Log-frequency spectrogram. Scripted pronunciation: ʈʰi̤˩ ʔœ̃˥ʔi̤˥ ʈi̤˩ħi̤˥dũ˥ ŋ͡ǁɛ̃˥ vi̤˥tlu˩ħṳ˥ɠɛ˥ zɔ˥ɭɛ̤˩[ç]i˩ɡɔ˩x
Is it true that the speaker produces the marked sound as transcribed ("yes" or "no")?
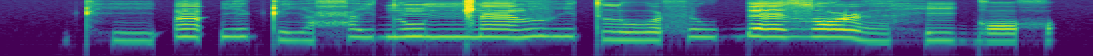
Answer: no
